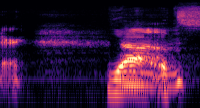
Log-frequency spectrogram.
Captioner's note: laughs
